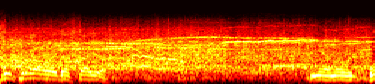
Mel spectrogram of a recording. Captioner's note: cheers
